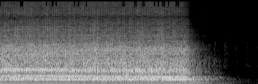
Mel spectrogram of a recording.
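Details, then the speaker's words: Lybid washing machine switched on briefly: harsh buzzing rattle from an agitator loose with visible play, smelling of burning plastic from friction; adding water won't help, the agitator must be replaced. "болтается активатор Видите какой у него люфт многие воняет очень кстати такой гарью пластмассовым как пластмасса горит"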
